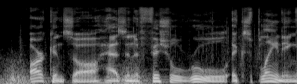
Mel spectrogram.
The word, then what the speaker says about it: Arkansas: Arkansas has an official rule explaining how to pronounce Arkansas. It specifies the silent final S, the syllables, and even discourages the pronunciation that sounds like Arkansas.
